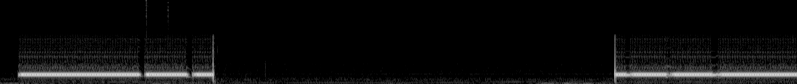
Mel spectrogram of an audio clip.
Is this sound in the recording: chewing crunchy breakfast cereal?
no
